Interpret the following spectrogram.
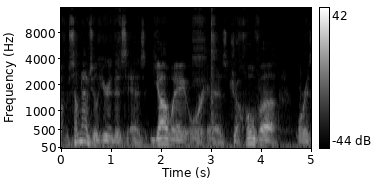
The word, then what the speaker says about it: Yahweh: that comes from yahweh so we put the vowels in it gets pronounced yahweh sometimes you'll hear that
